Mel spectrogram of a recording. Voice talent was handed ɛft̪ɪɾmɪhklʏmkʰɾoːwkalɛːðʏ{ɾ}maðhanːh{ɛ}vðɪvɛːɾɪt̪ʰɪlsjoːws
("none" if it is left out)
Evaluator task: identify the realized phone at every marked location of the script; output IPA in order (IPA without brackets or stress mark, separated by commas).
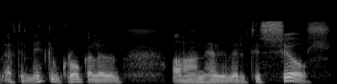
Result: none, ɛ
